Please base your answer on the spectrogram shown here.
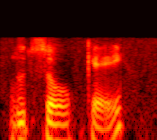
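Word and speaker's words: Łutsël K'é: Inbound to Lutso Cay, pronounced Lutso Cay, I report my position on the airport's CARS frequency.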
